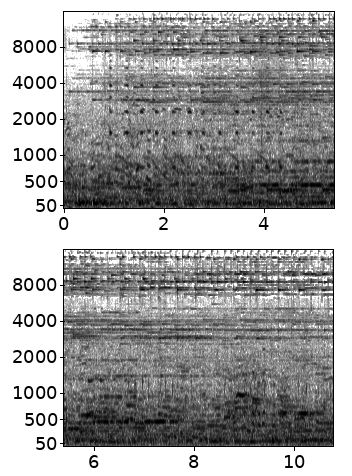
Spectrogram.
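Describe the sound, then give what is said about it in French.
A crowd of bicycle bells rings all at once to start a gathering promoting other ways of getting around town, a dense, continuous high-pitched jangle of overlapping dings lasting the whole stretch, with a murmur of voices underneath. “Allez, un petit concert de sonnette là pour démarrer.”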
